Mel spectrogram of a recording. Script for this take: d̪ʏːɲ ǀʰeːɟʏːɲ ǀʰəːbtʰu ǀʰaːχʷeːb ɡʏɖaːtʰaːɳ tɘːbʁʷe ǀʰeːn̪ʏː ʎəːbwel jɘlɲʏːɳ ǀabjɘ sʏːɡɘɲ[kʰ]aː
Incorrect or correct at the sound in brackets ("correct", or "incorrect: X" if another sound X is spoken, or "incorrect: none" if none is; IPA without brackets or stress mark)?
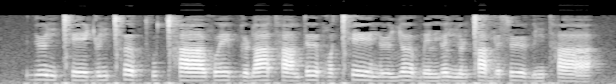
incorrect: tʰ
